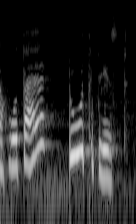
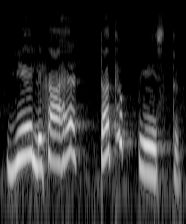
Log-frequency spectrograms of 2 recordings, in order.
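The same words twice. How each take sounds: First: टूथपेस्ट with a long ऊ on टू; correct long vowel. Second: टथपेस्ट with a short, unstressed vowel after ट; wrong spelling read. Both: Shown as a demonstration. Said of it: "टथपेस्ट होता नहीं है".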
